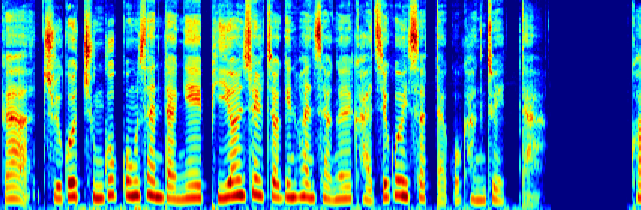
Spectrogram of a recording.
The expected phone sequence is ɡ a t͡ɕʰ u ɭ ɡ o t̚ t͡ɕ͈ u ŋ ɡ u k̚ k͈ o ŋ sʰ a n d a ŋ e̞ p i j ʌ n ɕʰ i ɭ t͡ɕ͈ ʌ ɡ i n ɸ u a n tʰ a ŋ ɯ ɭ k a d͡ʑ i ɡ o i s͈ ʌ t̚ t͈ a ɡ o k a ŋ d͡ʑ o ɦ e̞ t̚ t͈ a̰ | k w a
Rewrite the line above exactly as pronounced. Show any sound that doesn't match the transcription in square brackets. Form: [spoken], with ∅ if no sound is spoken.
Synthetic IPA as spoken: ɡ a [t͡ɕ] u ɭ ɡ o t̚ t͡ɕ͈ u ŋ ɡ u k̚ k͈ o ŋ sʰ a n d a ŋ e̞ p i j ʌ n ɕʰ i ɭ t͡ɕ͈ ʌ ɡ i n ɸ [w] a n [sʰ] a ŋ ɯ ɭ k a d͡ʑ i ɡ o i s͈ ʌ t̚ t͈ a ɡ o k a ŋ d͡ʑ o ɦ e̞ t̚ t͈ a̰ | k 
